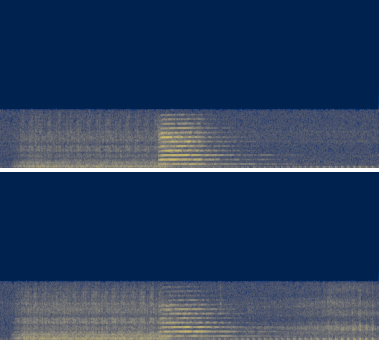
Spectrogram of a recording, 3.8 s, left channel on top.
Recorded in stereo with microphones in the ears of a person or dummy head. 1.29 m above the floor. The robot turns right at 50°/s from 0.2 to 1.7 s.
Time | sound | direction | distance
1.6 | a door slam | 45° left (ahead or behind) | 4 m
